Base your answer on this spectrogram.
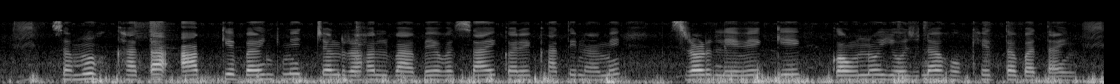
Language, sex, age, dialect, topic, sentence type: Bhojpuri, female, 18-24, Western, banking, question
